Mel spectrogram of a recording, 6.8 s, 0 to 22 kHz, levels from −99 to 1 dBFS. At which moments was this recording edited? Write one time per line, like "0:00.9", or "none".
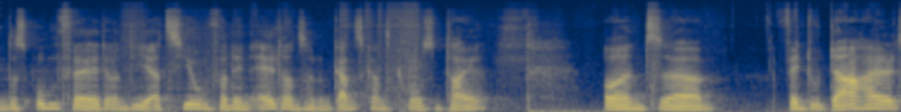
none

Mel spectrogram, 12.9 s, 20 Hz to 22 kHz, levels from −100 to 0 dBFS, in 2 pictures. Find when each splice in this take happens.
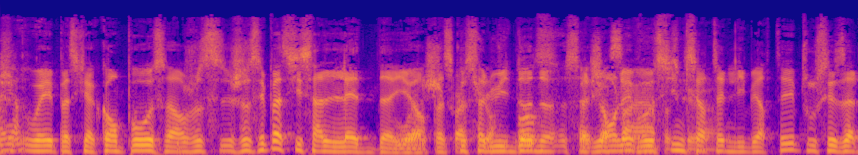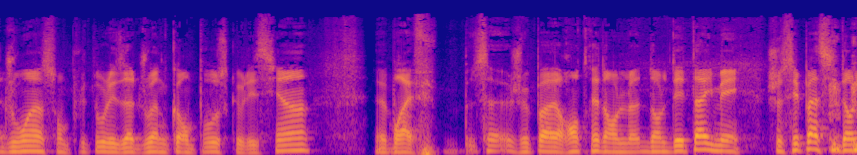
0:06.0
0:09.4

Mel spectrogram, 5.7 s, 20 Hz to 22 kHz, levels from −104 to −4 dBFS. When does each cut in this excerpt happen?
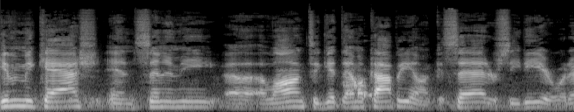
none

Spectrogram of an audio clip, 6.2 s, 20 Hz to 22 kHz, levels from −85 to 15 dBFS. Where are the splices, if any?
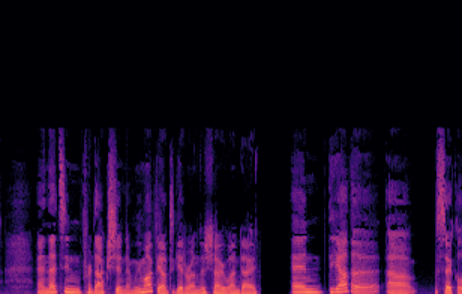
0:03.5

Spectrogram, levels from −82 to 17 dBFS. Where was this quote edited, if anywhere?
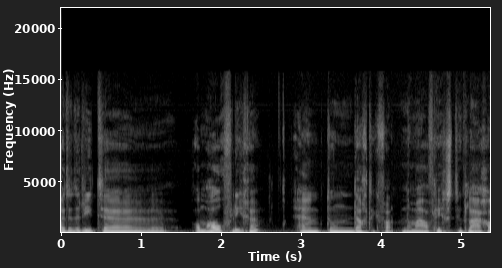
0:04.1

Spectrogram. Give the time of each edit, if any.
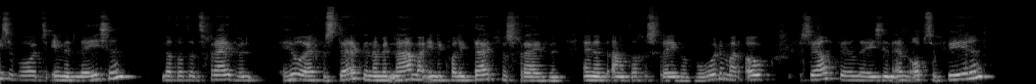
0:01.5
0:05.8

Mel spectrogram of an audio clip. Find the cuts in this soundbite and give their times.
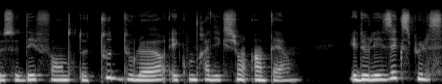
none

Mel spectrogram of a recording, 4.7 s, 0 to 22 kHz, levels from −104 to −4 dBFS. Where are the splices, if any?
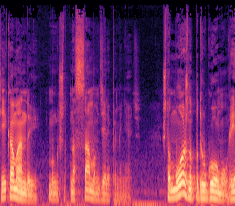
0:03.2

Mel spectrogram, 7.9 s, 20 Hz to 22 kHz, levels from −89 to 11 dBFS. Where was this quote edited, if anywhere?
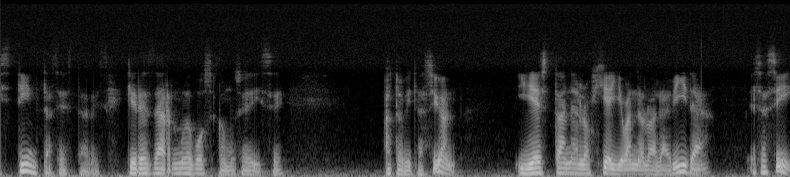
0:02.1

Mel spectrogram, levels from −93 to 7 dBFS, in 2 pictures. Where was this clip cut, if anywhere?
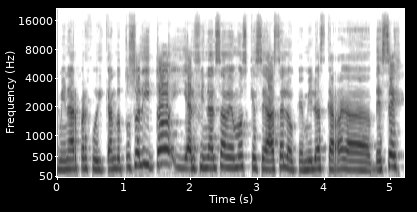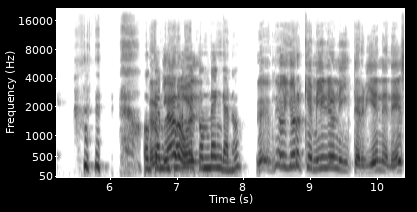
0:08.1

